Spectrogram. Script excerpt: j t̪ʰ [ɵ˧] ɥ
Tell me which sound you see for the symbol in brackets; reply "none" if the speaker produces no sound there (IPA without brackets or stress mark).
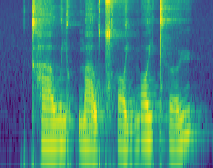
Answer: ɵ˨˥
